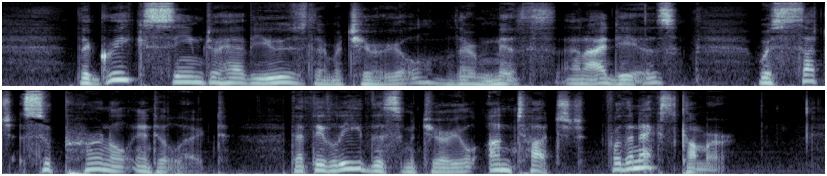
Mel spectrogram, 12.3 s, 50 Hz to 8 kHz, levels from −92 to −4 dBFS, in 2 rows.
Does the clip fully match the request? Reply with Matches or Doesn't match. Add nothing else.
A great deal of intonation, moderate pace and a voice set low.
Doesn't match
